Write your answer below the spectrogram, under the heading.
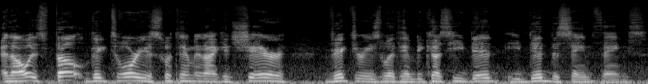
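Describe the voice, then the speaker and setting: A man's somewhat breathy voice at medium pitch, with ordinary pitch variation and a moderate pace. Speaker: vlogger. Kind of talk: personal vlog monologue. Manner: halting, stuttering.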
